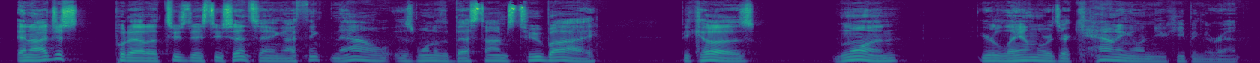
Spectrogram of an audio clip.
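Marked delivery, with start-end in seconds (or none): none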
